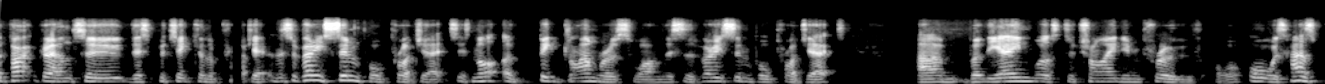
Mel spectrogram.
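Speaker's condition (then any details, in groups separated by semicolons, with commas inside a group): No condition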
